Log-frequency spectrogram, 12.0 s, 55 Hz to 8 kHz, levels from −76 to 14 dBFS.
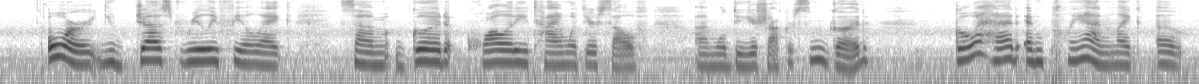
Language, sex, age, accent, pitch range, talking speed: English, female, 30-49, American, 160-200 Hz, 125 wpm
